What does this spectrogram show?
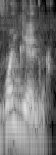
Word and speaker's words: voyelles: Em francês, as vogais a gente fala les voyelles. Les voyelles, tá? Como se eu pronunciasse assim, ó. Voyelle. Para o som no L.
